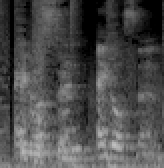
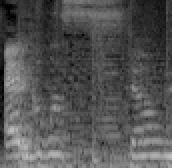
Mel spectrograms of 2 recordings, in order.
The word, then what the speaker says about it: Eccleston: How many times are we going to say his name wrong? I'd say roughly probably 12. Say it right. Eccleston? Eccleston. Christopher Eccleston. Eggless. Eccleston.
